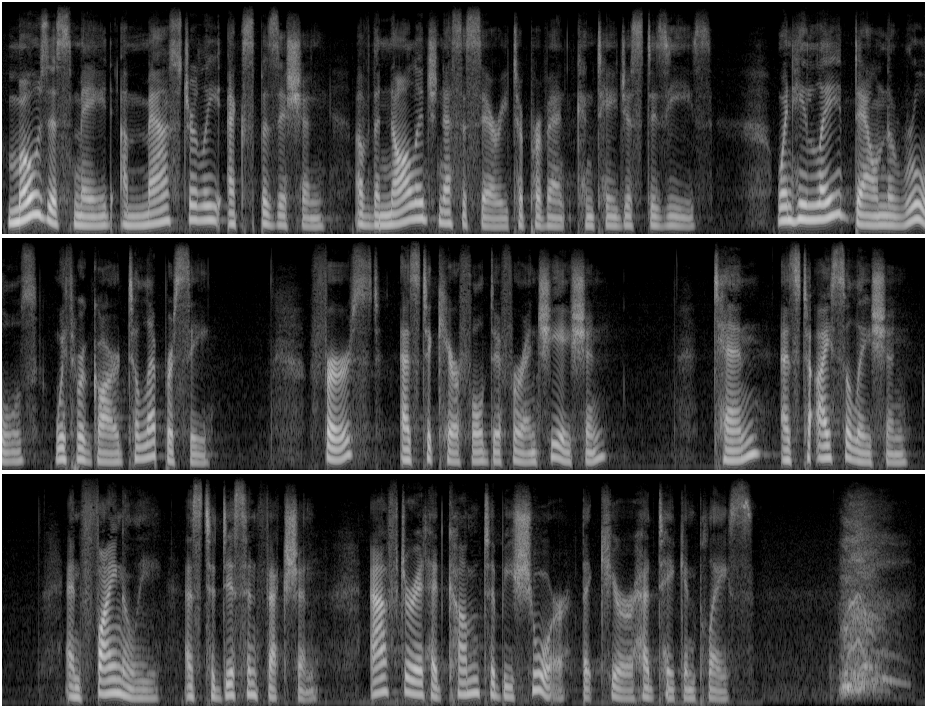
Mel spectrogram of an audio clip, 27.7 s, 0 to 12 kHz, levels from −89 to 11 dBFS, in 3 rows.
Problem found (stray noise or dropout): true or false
true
